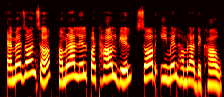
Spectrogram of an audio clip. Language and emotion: Maithili, neutral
